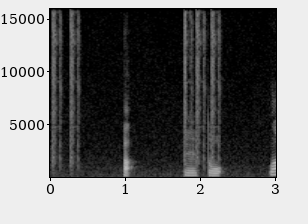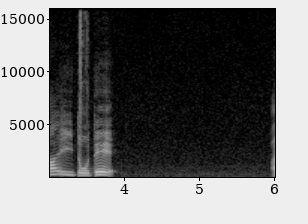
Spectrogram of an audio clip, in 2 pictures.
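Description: Short electronic menu blips sound as a selection moves.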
